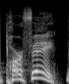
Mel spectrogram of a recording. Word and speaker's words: parfait: Oh, parfait. That's it. I know what it is now. As you read, you go, oh, you don't pronounce the T because it's French, probably.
